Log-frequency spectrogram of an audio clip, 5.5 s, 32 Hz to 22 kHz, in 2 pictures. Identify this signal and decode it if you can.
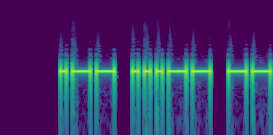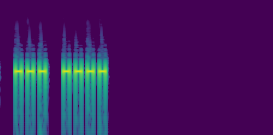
Morse code, heard as a keyed tone, about 20 wpm, 700 Hz. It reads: W3MSH
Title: USA Call Signs - 5 Characters - Repeated 3x - 20wpm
